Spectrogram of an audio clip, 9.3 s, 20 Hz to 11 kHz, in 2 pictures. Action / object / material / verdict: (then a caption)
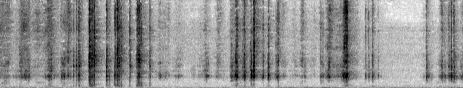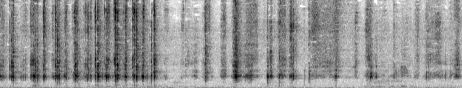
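scrape / hollow soft plastic toy animal figure / plastic / none. Fingertips and nails rub and scratch over the surface of a small pink-and-white figurine of a toy animal, made of hollow soft plastic and held in both hands, with other toys lying still nearby. Dense bursts of bright, dry scratching center on a squeaky tone near 1.4 kHz, easing into brief quiet pauses around the four- and six-second marks before resuming.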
